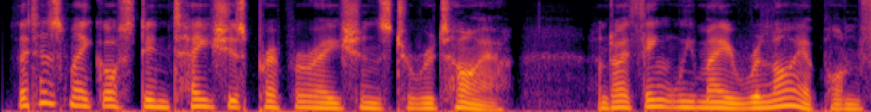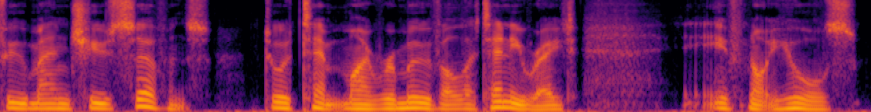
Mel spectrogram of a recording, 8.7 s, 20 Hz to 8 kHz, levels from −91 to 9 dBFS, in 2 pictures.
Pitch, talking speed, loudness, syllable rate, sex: 140 Hz, 180 wpm, -17 LUFS, 5.7 syllables/s, male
